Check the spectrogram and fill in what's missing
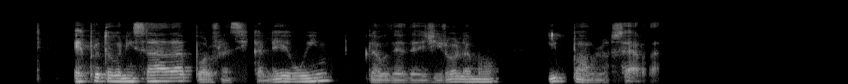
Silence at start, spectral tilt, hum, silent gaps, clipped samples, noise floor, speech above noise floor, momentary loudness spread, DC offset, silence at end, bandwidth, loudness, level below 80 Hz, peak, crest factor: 0.35 s; -5 dB/octave; none; none; under 0.1%; under -90 dBFS; over 62 dB; 19 LU; under 0.1%; 1.9 s; 7.8 kHz; -28 LUFS; -64 dBFS; -6 dBFS; 24 dB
